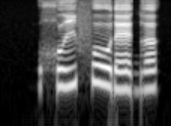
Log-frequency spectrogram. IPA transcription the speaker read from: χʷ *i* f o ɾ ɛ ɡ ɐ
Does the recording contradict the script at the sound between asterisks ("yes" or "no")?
no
